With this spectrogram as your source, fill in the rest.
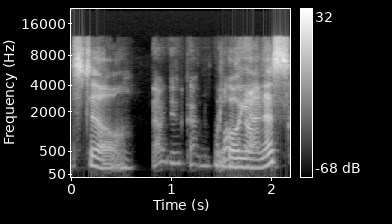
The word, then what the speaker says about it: Goyanes: No, you got Goyanes. Goyanes.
